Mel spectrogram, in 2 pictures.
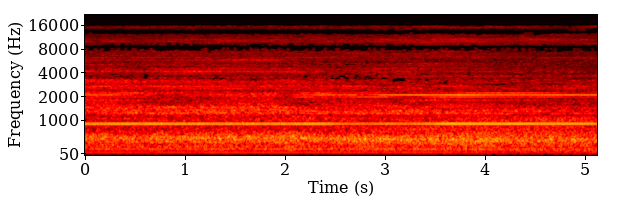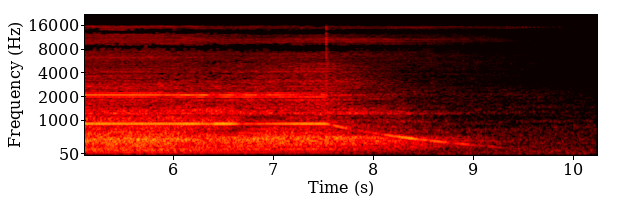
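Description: Kirby 508 upright vacuum cleaner running over carpet, its motor giving a steady high whine. About three-quarters of the way in the motor is switched off and winds down, the whine falling in pitch as the sound fades away.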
